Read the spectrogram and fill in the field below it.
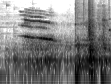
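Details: A cat in a two-room home shared with three cats. It gives one drawn-out meow that slowly falls in pitch, followed by a loud thud and clatter.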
